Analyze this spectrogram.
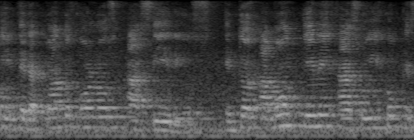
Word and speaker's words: Amón: Entonces Manasés tiene un hijo que se llamó Amón, con acento en la O, Amón, el 15.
